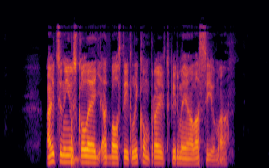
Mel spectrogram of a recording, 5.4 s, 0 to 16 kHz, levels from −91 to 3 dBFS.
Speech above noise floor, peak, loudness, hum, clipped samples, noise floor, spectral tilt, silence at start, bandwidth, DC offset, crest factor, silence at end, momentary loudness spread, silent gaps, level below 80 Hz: 63 dB; -2 dBFS; -21 LUFS; none; under 0.1%; -84 dBFS; -4.5 dB/octave; 0.95 s; 9.4 kHz; under 0.1%; 20 dB; 0.8 s; 10 LU; none; -64 dBFS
